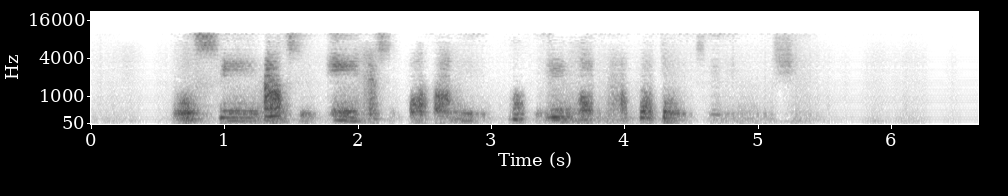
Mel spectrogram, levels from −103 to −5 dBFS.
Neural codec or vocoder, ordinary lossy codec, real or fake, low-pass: codec, 44.1 kHz, 0.9 kbps, DAC; AAC, 64 kbps; fake; 9.9 kHz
